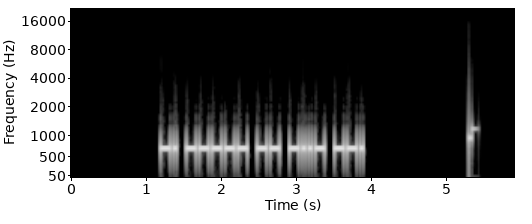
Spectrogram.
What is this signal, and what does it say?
Morse code, heard as a keyed tone, about 28 wpm, 700 Hz. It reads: N0MXG
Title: USA Call Signs - 4x Character Spacing - 28wpm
